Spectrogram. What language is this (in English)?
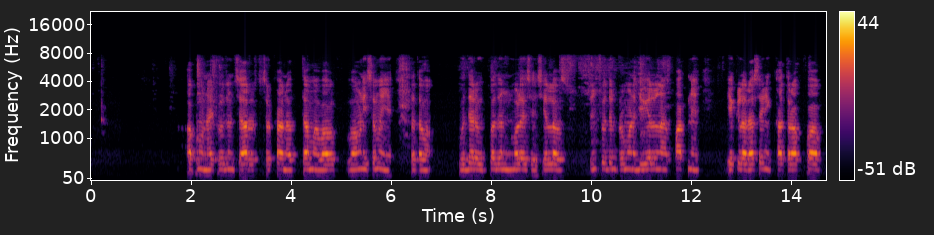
Gujarati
